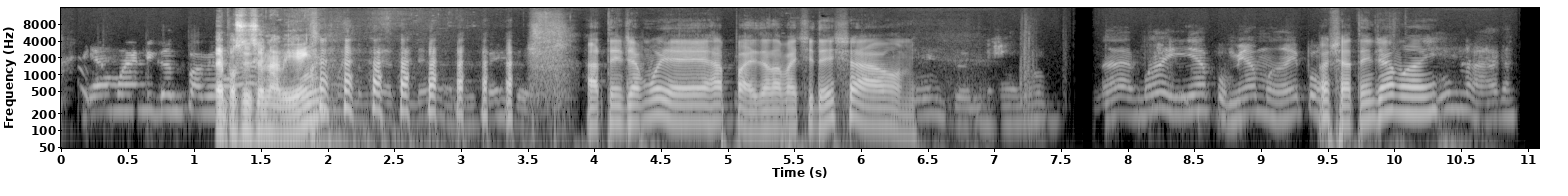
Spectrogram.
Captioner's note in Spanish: risas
